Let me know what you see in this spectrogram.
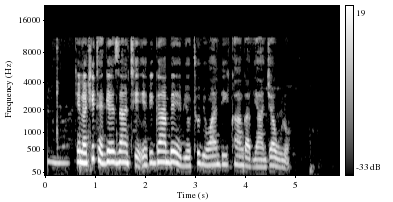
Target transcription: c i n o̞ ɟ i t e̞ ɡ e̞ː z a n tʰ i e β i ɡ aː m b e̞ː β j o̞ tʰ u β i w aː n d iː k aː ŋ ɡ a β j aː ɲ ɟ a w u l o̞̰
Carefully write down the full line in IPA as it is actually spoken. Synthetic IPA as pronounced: c i n o̞ c i t e̞ ɡ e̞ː z a n tʰ i e β i ɡ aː m b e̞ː β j o̞ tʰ u β i w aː n d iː k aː ŋ ɡ a β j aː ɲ ɟ a w u l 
